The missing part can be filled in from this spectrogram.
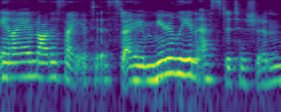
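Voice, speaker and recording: A woman with an American accent talks at a fairly quick pace in a fairly high pitch, with ordinary pitch variation and noticeable background noise. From Texas. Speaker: esthetician. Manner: casual, self-deprecating.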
